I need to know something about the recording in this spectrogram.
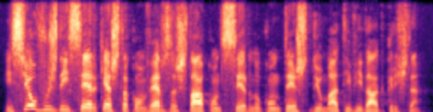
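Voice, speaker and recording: A pastor from Angola preaches from a story, booming on key words and then dropping to hushed asides. The sound is close and dry, with no room around him. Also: male voice, lively intonation, quick pace, no echo. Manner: storytelling preacher with dramatic swings from loud emphasis to hushed asides. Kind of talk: sermon.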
